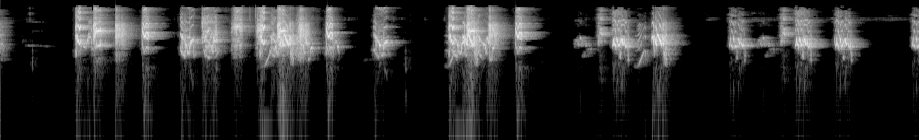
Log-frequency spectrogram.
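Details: Pet budgerigar warbling: nearly continuous sequence of raspy chirps, buzzy squeaks and short chatters, grouped in bursts with brief gaps, harsh and high-pitched throughout.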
